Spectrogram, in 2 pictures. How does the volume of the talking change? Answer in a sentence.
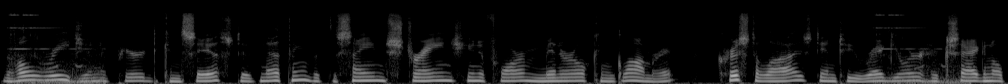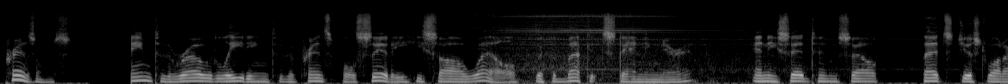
The volume of the talking stays about the same.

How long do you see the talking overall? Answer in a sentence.
The talking can be heard for 20 seconds in total.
